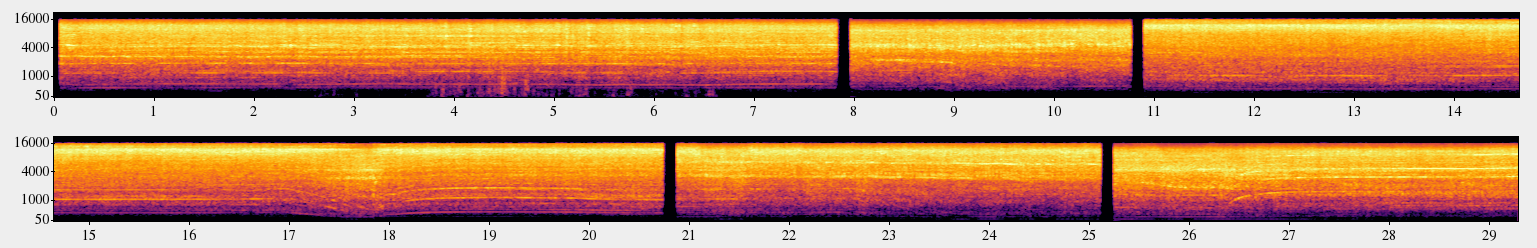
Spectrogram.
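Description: Electric power tools working wood in several short takes: an angle grinder with a carving disc shaping a log, a chainsaw cutting into a log slab, and a grinder-type disc sander on a slab. A steady motor whine with four brief breaks between takes; the pitch dips and recovers twice, about two-thirds of the way through and near the end.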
